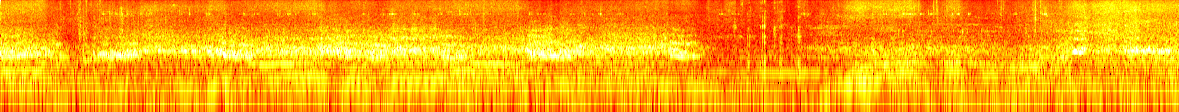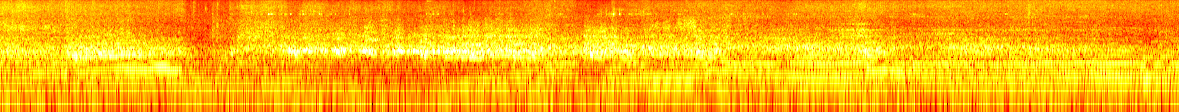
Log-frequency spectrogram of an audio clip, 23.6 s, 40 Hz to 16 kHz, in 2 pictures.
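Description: Lexus IS200's swapped Toyota 1UZ V8 revving up and falling back over and over while drifting, with tyres squealing. The engine note briefly drops away about a third of the way in and again just past halfway.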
